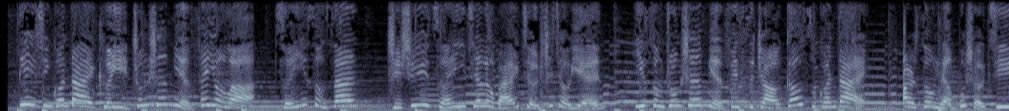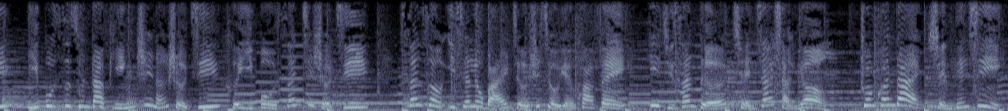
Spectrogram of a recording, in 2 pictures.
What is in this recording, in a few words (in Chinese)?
女 广告, 国语女声配音; 中国电信宽带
